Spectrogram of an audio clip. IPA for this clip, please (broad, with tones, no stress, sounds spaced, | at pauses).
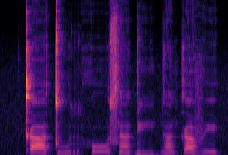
kʼ aː˨ t uː˨ r h oː˨ s ã˦ ɗ iː˦ ɡ ã˨ k a˦ v e˦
